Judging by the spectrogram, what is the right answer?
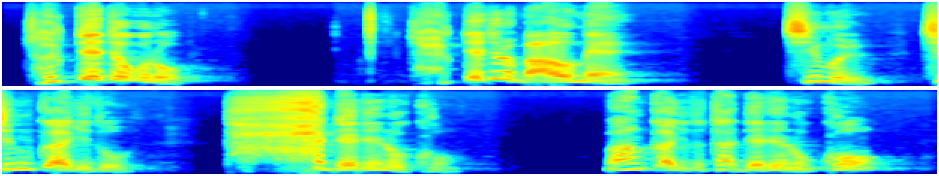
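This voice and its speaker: An older man, a pastor preaching a Friday worship sermon with fervent urging that drops to soft near-whispers. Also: very high-pitched, creaky, breathy edge.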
